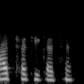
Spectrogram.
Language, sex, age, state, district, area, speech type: Bengali, female, 18-30, West Bengal, Paschim Medinipur, rural, conversation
